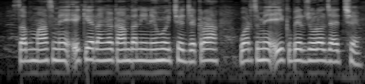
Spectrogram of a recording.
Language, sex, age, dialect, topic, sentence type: Maithili, male, 51-55, Southern/Standard, banking, statement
